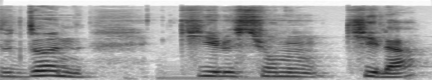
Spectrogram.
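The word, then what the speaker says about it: Kira: qui est le surnom Killa, qui est la prononciation japonaise du mot killer en anglais, et qu'il se fait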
